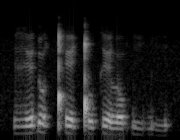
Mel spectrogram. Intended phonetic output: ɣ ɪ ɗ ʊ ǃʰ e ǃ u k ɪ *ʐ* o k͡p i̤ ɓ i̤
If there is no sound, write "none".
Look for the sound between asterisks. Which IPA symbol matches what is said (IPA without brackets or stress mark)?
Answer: l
